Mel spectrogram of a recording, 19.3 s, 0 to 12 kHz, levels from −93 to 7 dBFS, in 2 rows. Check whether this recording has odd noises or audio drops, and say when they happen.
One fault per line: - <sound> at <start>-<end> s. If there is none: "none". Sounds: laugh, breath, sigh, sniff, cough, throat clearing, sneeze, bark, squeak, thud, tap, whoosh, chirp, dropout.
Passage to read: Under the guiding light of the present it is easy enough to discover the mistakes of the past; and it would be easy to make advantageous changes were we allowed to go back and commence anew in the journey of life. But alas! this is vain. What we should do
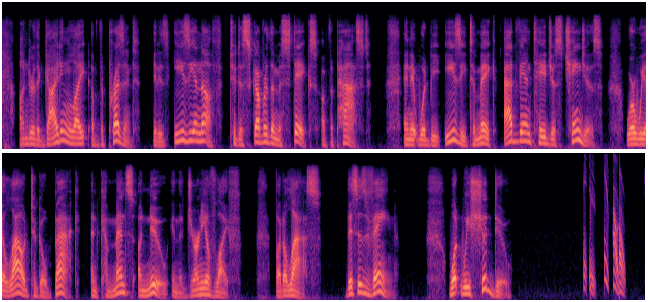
- chirp at 18.4-19.0 s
